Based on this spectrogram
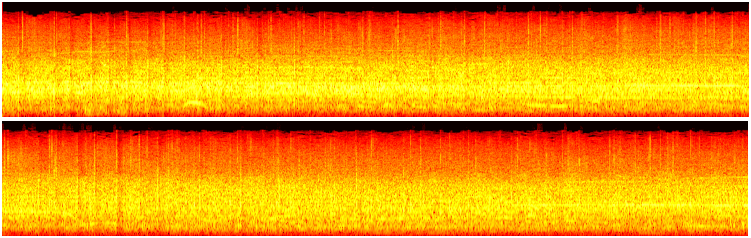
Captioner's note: cheers and applause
